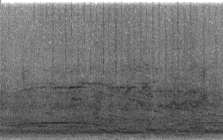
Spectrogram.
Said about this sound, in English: Led by a handful of hellraisers, the angry mob unleashes its fury on the city, destroying everything in its wake.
